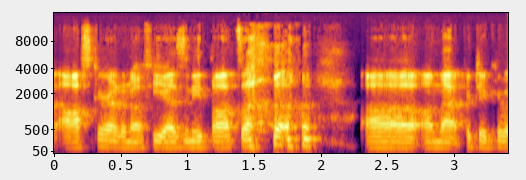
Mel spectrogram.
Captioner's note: chuckles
